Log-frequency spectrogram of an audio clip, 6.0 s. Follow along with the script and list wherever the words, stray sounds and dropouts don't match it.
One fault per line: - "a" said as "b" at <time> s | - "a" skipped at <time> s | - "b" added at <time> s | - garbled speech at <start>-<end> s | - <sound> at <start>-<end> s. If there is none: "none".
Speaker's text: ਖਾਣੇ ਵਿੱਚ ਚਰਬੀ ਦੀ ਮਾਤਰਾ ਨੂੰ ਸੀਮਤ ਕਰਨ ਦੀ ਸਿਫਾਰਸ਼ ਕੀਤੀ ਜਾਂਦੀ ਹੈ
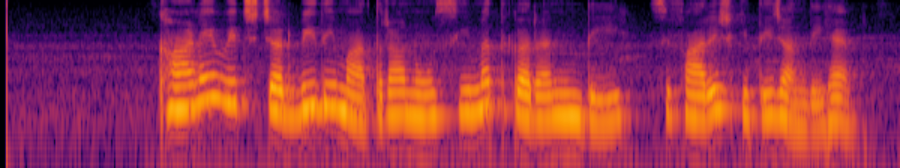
none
